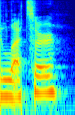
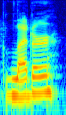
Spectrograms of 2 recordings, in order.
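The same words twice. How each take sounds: First: Every sound in the word is crisply enunciated. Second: The word is said loosely, with relaxed consonants. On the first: "I pronounce like every letter of the word" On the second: "Instead of saying like"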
